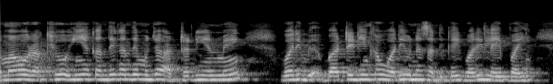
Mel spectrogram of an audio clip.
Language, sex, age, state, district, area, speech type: Sindhi, female, 30-45, Maharashtra, Mumbai Suburban, urban, spontaneous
